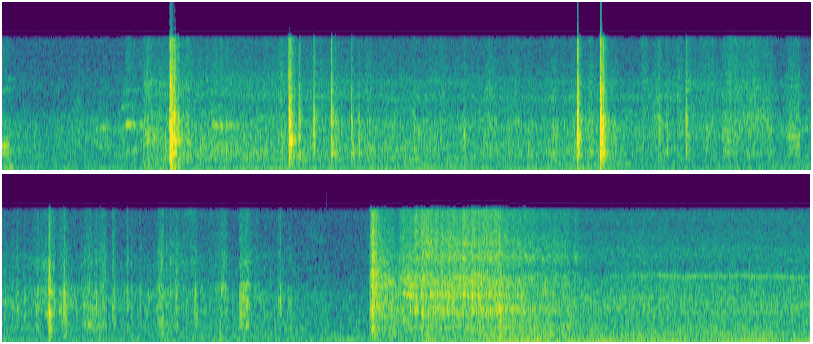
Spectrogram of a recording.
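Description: Several sharp knocks and clicks, the loudest near the start. About twelve seconds in, a car engine is cranked and catches, then settles into a steady idle.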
